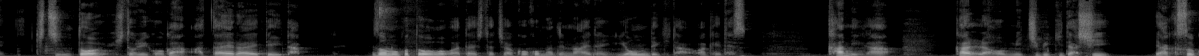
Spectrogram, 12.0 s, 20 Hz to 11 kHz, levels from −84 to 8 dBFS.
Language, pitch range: Japanese, 105-165 Hz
